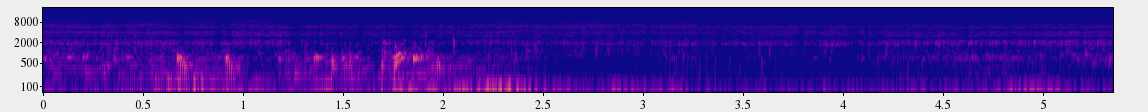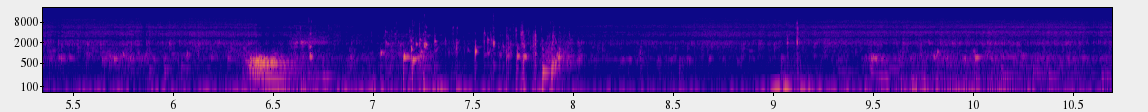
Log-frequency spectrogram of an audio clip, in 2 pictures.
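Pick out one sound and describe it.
Water sloshes and gurgles, heard muffled from underwater.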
